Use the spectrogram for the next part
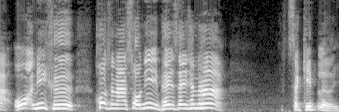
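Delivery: high, slow, eager viewer naming the ad; viewer calling out. Pretend. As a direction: play a viewer who spots the ad and skips it. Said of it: "แต่ถ้าคุณบอกว่า".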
